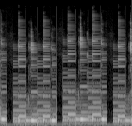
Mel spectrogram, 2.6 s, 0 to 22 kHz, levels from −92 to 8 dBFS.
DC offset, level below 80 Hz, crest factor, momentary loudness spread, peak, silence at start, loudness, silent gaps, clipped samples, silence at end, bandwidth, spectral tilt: under 0.1%; -48 dBFS; 16 dB; 4 LU; -10 dBFS; 0 s; -25 LUFS; none; under 0.1%; 0 s; 15 kHz; -5 dB/octave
